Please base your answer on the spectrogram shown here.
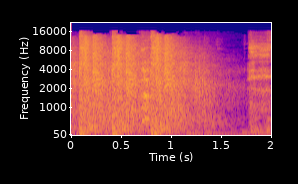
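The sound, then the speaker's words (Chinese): Gunshots ring out in a narrow alley, a few sharp, loud blasts fired in quick succession, each cracking hard and leaving a fading ringing tail, with one more burst near the end. “埋伏在他身后的人几乎同时开枪”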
